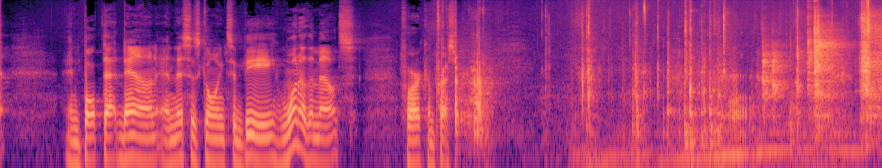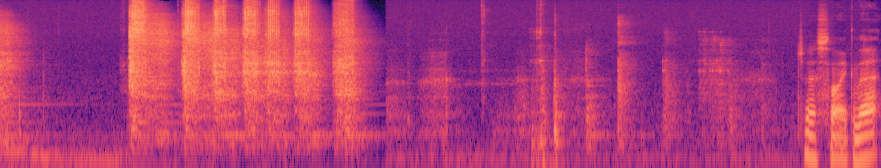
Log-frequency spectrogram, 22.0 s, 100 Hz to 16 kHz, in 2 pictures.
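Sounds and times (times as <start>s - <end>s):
cordless ratchet spinning nut: 12.6s - 15.6s.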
